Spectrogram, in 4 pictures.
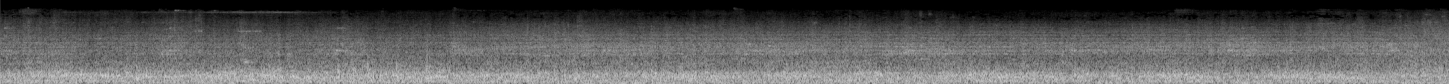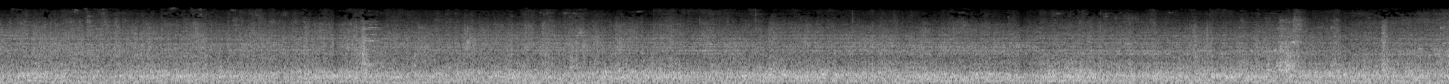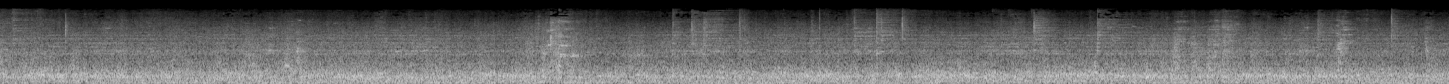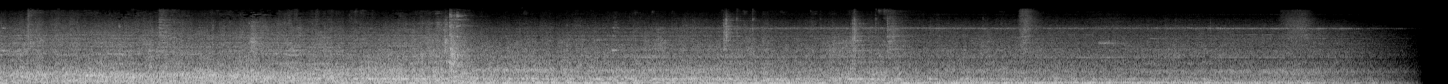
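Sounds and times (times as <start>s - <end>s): wheels clattering on track: 0.0s - 52.8s
thin high whine: 51.2s - 57.7s.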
